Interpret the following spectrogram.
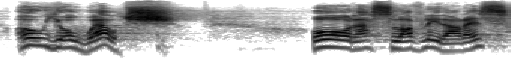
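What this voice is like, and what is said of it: Subtle mimicked Welsh accent. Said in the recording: “a certain number of accents that accidentally and totally unintentionally, if you're in our house and talking with your accent, I will sort of mimic back to you. I think it's very subtle and slight, but my kids think it's enormous ... If you come with a Welsh accent”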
